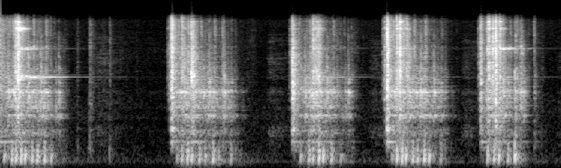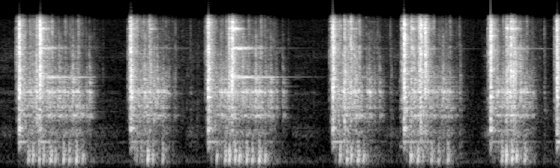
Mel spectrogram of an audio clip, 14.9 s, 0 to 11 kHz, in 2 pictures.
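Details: Open-box Harbor Freight 3HP small engine (SKU869733), full of oil and fueled, repeatedly recoil-pulled: about a dozen hard rasping cranks with no firing. It won't start; it gagged once with gas poured into the carb, so the owner suspects fuel delivery.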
